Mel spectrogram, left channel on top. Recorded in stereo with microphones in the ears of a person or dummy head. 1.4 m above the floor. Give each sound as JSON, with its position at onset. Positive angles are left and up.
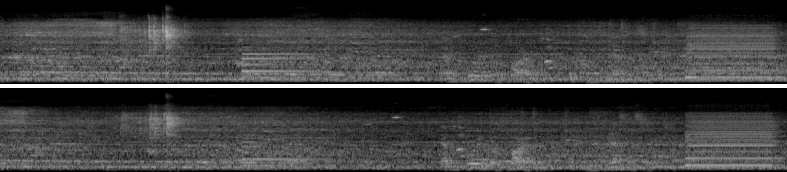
{"t": 1.0, "sound": "scissors", "side_deg": 75, "distance_m": 1.5}
{"t": 2.4, "sound": "a piano", "side_deg": 35, "distance_m": 1.2}
{"t": 4.4, "sound": "a man speaking", "side_deg": -50, "distance_m": 1.5}
{"t": 6.8, "sound": "an alarm", "side_deg": -30, "distance_m": 1.3}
